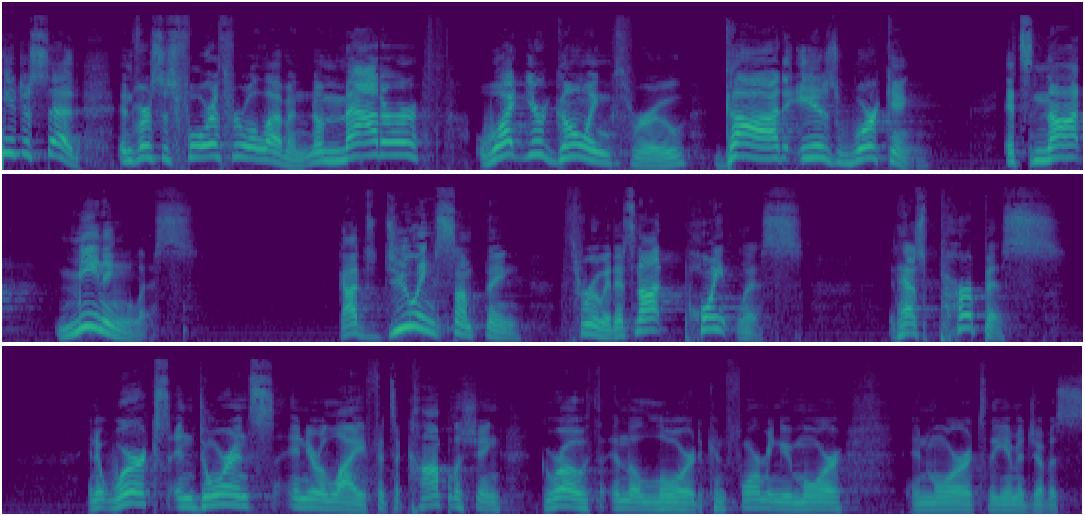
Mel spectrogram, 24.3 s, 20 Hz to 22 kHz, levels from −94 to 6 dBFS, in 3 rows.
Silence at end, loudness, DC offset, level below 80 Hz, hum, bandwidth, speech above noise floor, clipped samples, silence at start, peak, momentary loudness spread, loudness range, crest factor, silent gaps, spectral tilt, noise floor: 0 s; -40 LUFS; under 0.1%; -80 dBFS; none; 16 kHz; 45 dB; under 0.1%; 0 s; -22 dBFS; 15 LU; 7 LU; 20 dB; none; -4 dB/octave; -85 dBFS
